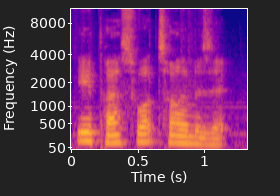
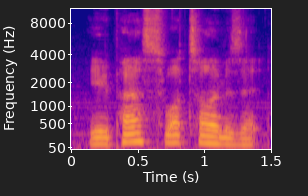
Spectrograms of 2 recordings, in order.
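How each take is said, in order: Both takes have the same delivery.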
